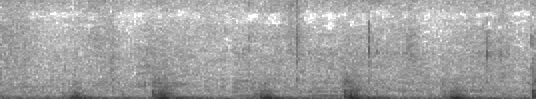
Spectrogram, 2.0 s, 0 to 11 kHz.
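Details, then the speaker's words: Hyundai HB20 steering: dull low knocks about three a second as the wheel is rocked, from a worn steering rack bushing; rack to be reconditioned. "vendo o barulho que faz isso aqui é o barulho da caixa e direção a gente vai lá recondicionar eu vou mostrar para vocês fica um barulho insuportável"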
